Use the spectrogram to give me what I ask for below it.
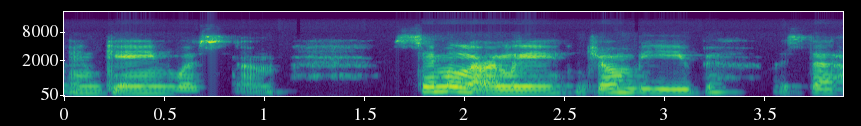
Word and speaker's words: Beebe: Similarly, John Beebe, is that how you pronounce yep. it? Yep, Beebe.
